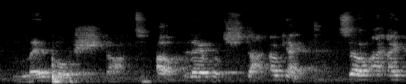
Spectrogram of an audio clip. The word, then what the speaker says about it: Leopoldstadt: Is it Leopoldstadt? It's Leopoldstadt. Oh, Leopoldstadt. Okay. So I feel like You can mispronounce this.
